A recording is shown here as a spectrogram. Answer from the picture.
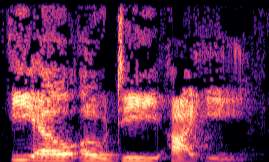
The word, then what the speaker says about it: Elodie: I mean, Elodie Young, E L O D I E. – Elodie. – My bad on my pronunciation there.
